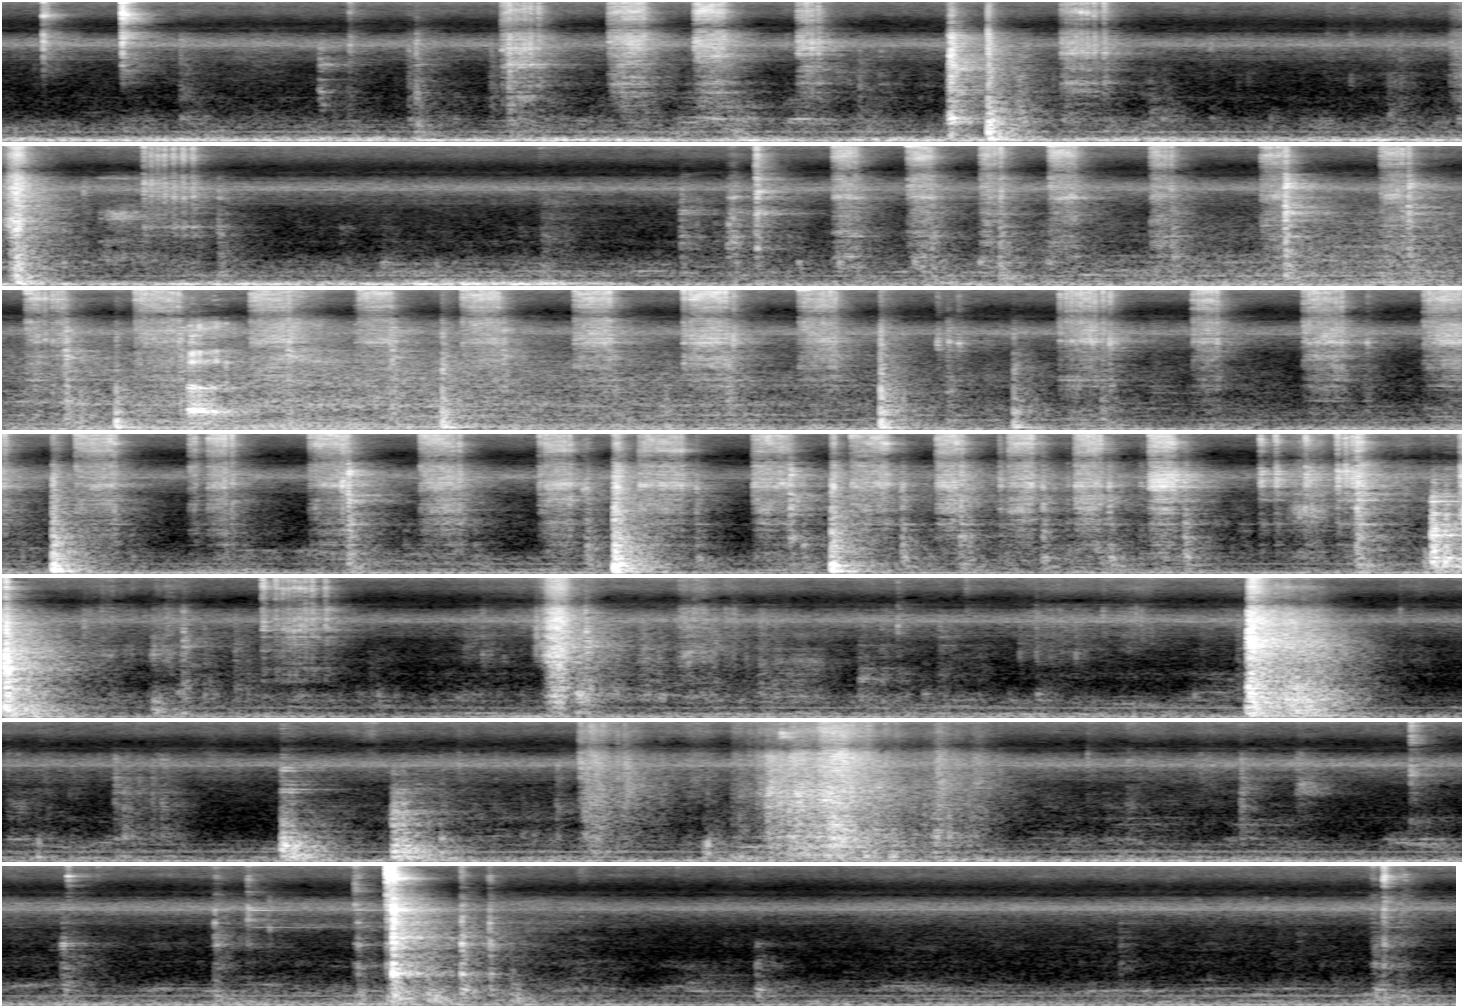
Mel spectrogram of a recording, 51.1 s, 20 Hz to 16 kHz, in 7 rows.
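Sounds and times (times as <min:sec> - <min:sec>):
ratchet wrench clicking: 0:02.5 - 0:04.2, 0:05.3 - 0:05.7, 0:08.0 - 0:08.5, 0:11.0 - 0:28.9, 0:30.5 - 0:31.0.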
